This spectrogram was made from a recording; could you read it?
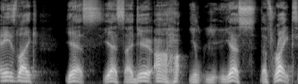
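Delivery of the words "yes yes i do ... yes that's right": deep, low, slow and proper-sounding delivery. Retelling an interview done fully in character: imitating the Old Spice guy in character. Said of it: "So he's like this the whole time".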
